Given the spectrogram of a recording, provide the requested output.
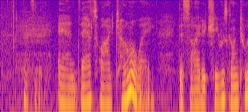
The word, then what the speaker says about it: Tomoe: mob people um and that happened to be tomio's am i pronouncing that right tomorrow excuse me tell me his fiancee that's it and that's why tomaway decided she was going to avenge her unfortunately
